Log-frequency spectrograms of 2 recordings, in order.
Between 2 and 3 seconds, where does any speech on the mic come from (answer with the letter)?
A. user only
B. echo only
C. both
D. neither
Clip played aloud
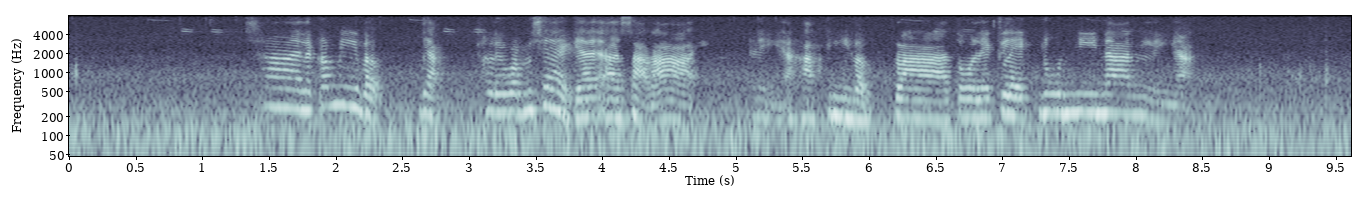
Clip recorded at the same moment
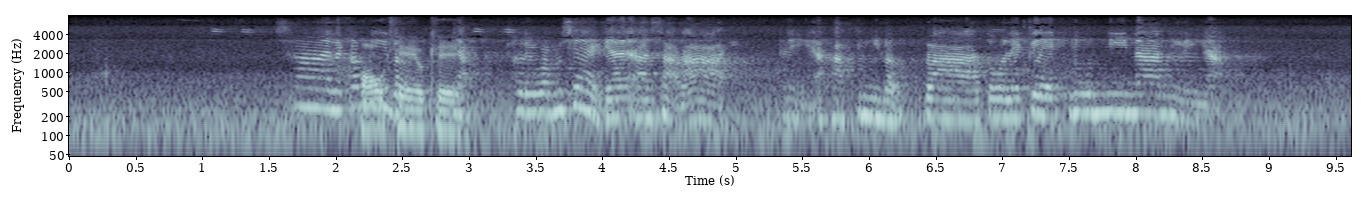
C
